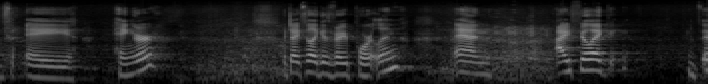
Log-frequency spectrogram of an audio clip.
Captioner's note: laughter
